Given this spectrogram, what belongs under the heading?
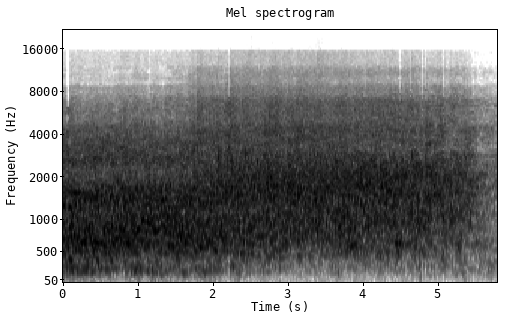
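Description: Loud audience clapping fills the room with dense applause mixed with scattered chuckles and laughter, holding strong before tapering off at the end.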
